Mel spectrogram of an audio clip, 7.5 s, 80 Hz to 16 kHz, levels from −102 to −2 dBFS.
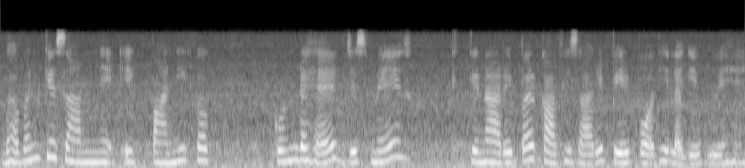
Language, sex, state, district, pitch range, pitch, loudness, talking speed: Hindi, female, Chhattisgarh, Raigarh, 215-255 Hz, 225 Hz, -16 LUFS, 135 wpm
